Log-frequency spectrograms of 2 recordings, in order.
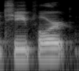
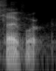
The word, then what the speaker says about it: Typort: Yeah, you started off saying it right, and then you switched back to T-port, and then I had to, like, hey, no, it's Typort.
